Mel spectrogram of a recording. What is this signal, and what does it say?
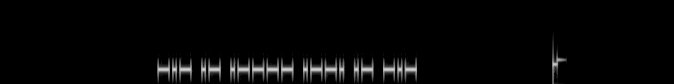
Morse code, heard as a keyed tone, about 33 wpm, 700 Hz. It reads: KA1PAK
